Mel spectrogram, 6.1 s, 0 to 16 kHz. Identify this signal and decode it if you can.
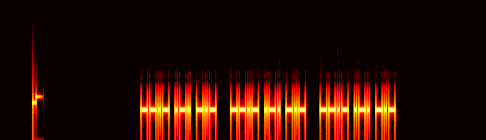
Morse code, heard as a keyed tone, about 44 wpm, 700 Hz. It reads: QRK QRK QRK
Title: Q-Codes Repeated 3x 45wpm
